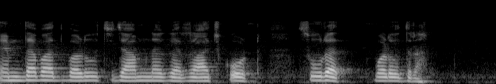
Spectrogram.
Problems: constant background noise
